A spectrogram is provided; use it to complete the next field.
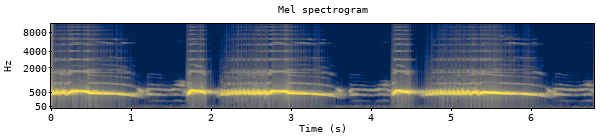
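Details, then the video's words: Lure song of a white dove: steady, mellow coos, each a short clipped opening note and an extended rolling trill sinking toward the end, repeated at a regular pace with short silences. "PANCINGAN SUARA BURUNG PUTER PUTIH || SUARA BURUNG PUTER MERDU"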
